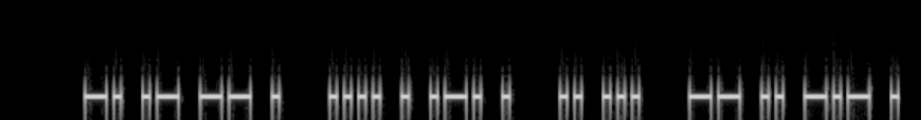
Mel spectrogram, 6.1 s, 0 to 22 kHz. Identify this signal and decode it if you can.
Morse code, heard as a keyed tone, about 25 wpm, 700 Hz. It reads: NAME HERE IS MIKE
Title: Common QSO Phrases 25wpm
